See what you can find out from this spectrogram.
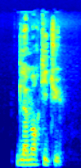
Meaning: killer, awesome, that kicks ass
- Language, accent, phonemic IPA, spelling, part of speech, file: French, France, /də la mɔʁ ki ty/, de la mort qui tue, adjective, LL-Q150 (fra)-de la mort qui tue.wav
